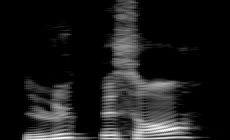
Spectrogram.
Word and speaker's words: Luc Besson: Luc Besson, habe ich das richtig ausgesprochen? – Ja.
